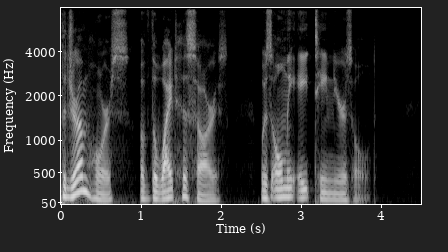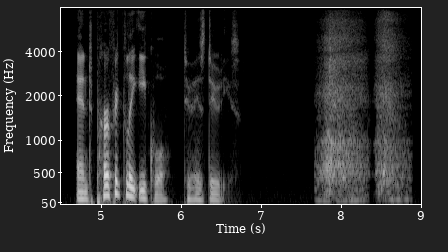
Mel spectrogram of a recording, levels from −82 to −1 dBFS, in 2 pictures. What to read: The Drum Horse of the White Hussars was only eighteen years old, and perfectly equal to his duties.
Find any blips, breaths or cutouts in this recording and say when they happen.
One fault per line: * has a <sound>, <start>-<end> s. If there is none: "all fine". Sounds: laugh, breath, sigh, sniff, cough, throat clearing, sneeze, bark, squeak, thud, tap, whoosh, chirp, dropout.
* has a sigh, 7.7-8.9 s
